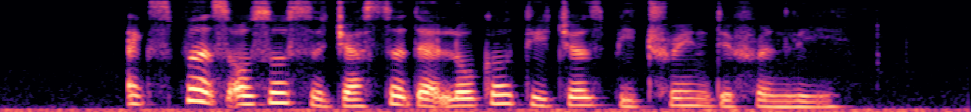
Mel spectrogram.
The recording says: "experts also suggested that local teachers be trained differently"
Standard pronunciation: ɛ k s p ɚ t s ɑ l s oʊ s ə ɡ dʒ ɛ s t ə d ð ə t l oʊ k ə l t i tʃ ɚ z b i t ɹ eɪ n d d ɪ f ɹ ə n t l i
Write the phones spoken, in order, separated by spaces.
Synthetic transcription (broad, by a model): ɛ k s p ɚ t s ɑ l s oʊ s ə dʒ ɛ s t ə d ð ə t l oʊ k ə l t i tʃ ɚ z b i t ɹ eɪ n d d ɪ f ɹ ə n t l i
